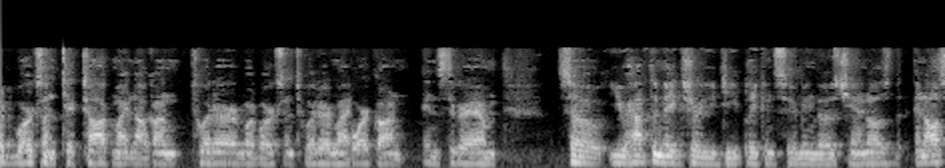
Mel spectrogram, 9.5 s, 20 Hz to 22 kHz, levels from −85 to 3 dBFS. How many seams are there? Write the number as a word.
two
